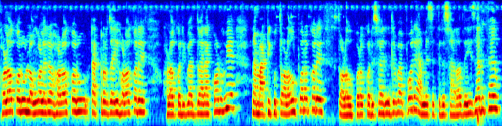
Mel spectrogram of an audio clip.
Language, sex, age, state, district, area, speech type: Odia, female, 30-45, Odisha, Jagatsinghpur, urban, spontaneous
